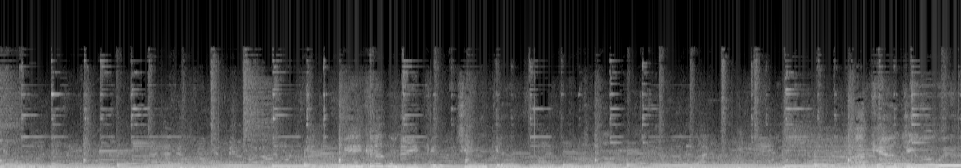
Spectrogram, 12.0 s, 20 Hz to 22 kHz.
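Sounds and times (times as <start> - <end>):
rock band playing a slow ballad: 0.0 - 12.0.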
